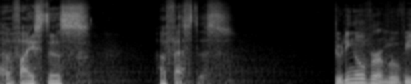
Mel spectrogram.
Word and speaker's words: Hephaestus: item boost by shooting hey he pronounced hephaestus correctly hephaestus is a level that uh if you show that word to anyone you're gonna get different pronunciations of it took me a long time to figure it out um having to listen to many people i think i i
